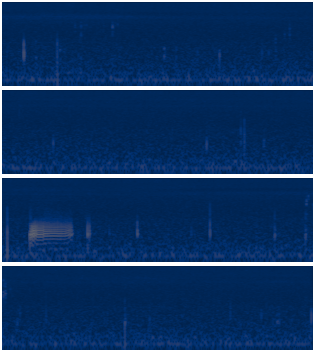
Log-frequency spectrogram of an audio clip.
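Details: Abdominal sounds recorded early morning after gulping a glass of milk on an empty stomach; faint low rumbling and scattered soft gurgles and clicks over steady low hum; ordinary bowel sounds (borborygmi).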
